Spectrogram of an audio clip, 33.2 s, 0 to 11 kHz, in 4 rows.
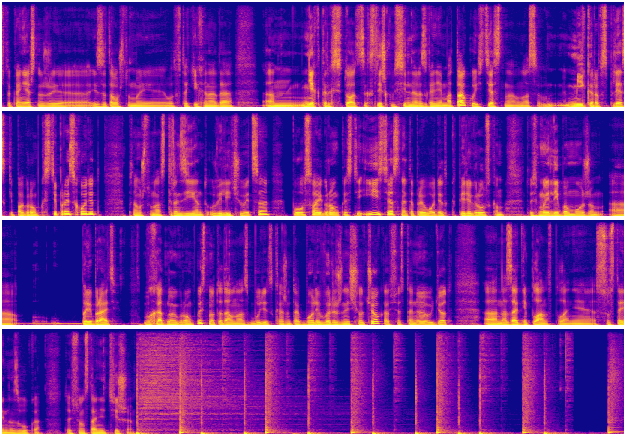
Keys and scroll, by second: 26.6 space.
